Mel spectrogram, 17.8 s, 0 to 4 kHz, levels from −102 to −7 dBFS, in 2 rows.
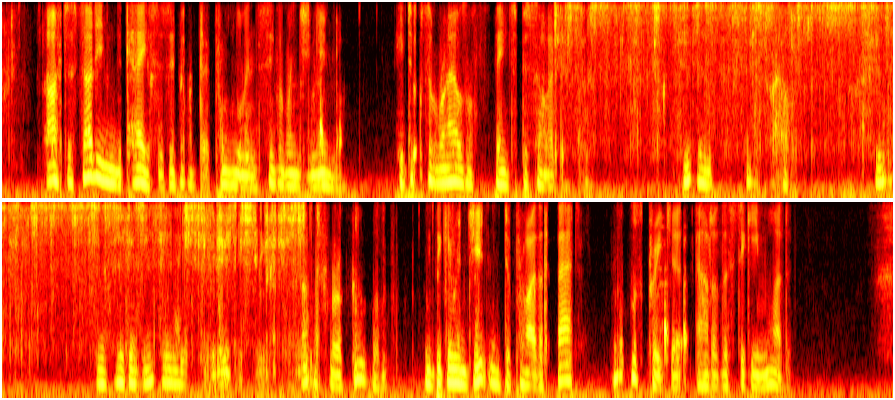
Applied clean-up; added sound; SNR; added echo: neural diffusion model UNIVERSE++.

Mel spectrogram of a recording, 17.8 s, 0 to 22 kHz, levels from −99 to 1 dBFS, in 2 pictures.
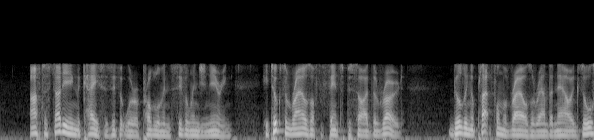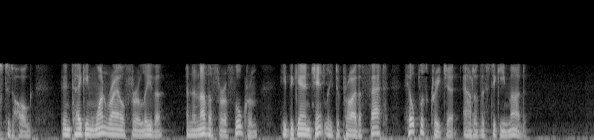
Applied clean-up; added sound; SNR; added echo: none; none; none; none.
